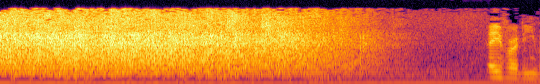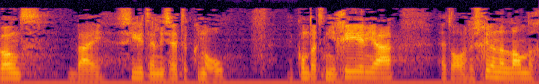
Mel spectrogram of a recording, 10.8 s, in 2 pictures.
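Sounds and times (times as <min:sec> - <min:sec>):
audience applause: 0:00.0 - 0:04.1
speech: 0:05.0 - 0:10.7.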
